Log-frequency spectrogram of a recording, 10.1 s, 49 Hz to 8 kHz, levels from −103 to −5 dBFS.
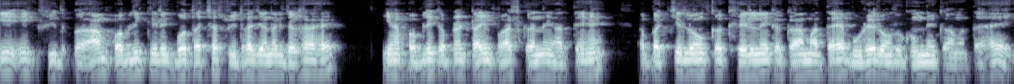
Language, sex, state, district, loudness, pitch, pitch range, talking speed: Hindi, male, Chhattisgarh, Raigarh, -17 LUFS, 105 Hz, 95-110 Hz, 225 wpm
